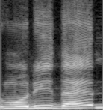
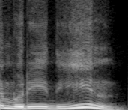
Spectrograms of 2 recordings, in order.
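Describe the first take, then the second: First: मुरीदैन with "-dain" at the end; the misreading मुरीदैन, ending "-dain"; wrong vowel. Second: मुरीदीन with "-deen" at the end; corrected मुरीदीन, ending "-deen"; correct vowel. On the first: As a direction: say मुरीदैन with an ai diphthong. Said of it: "मुरीदैन नहीं है वो लफ्ज". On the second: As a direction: say मुरीदीन with a long ee before n. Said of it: "क्या है?". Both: Shown as a demonstration.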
